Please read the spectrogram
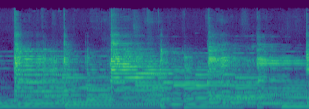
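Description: Live country band playing an instrumental break with no vocals. An electric guitar carries the lead, with new notes and chords about once a second over a moving bass line.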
